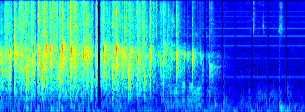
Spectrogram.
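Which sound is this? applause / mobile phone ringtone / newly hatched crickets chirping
applause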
